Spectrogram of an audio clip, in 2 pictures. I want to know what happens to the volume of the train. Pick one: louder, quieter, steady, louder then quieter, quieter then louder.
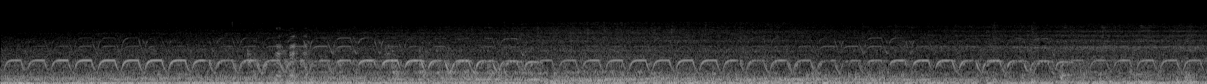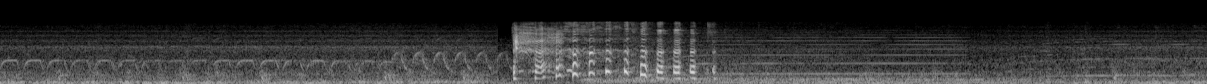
steady.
